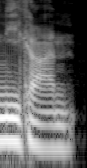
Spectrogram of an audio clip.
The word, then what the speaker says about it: Nikon: Japanese pronunciation is Nikon. Nikon is not, but Nikon themselves have said they don't care how you pronounce it. Any way you pronounce it is correct.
